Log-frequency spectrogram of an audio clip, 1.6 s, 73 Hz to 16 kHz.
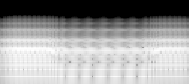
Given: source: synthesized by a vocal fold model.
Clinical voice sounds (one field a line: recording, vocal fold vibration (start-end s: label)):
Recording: sustained vowel that changes in the middle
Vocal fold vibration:
0.00-0.37 s: 136.4 Hz, open quotient 0.35
0.57-1.17 s: 88.2 Hz, open quotient 0.41
1.37-1.58 s: 136.4 Hz, open quotient 0.35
